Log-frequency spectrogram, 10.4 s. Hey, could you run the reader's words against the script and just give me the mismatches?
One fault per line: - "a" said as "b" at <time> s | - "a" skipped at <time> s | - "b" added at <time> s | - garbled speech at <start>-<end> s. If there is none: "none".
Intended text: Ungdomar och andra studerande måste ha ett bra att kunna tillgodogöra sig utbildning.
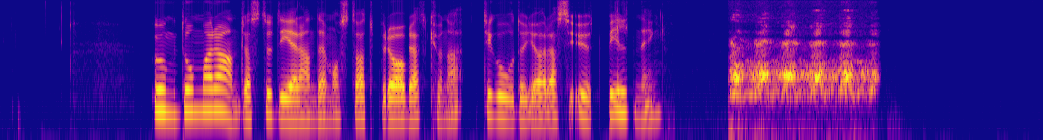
none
